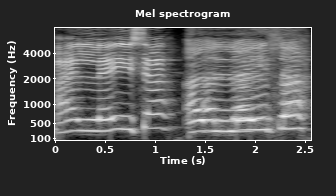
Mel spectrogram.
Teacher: نون نہیں پڑھا گیا، ٹھیک ہے، کیونکہ نون لام میں داخل ہو گیا، ٹھیک ہے۔ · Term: ادغام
